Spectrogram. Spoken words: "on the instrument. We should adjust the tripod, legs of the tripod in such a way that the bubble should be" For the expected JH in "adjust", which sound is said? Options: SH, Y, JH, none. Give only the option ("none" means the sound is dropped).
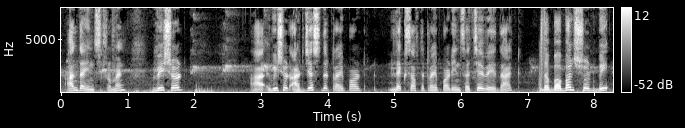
SH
